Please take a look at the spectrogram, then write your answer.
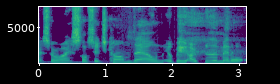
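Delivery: high-pitched soothing flight attendant voice. Retold or imitated. Flight attendant calming an impatient passenger, high placating voice. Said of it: "The flight attendant's like".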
